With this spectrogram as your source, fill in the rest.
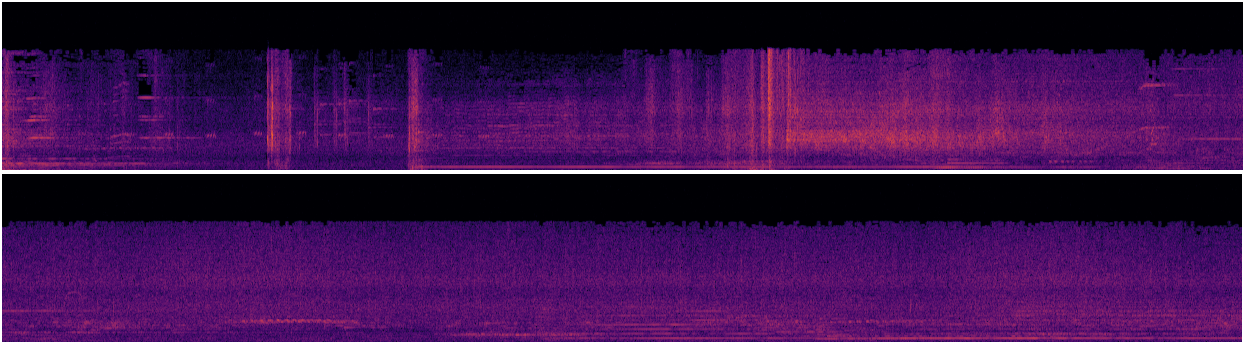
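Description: Soft, chiming game music plays throughout.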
